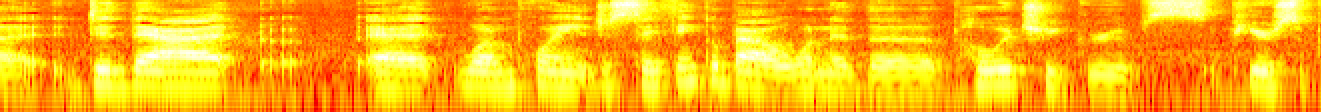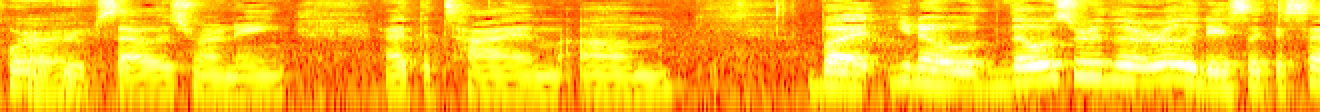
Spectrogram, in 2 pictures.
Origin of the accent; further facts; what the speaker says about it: Buffalo, New York, United States; So I grew up in Western New York, in Buffalo and the surrounding suburbs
